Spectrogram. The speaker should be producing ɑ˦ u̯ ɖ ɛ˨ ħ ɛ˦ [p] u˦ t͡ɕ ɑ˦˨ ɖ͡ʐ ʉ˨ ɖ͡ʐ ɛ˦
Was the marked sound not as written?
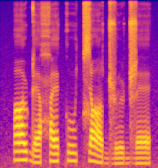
yes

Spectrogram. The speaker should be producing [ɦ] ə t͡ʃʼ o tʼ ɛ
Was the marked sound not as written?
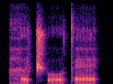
no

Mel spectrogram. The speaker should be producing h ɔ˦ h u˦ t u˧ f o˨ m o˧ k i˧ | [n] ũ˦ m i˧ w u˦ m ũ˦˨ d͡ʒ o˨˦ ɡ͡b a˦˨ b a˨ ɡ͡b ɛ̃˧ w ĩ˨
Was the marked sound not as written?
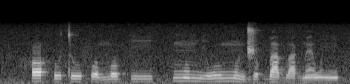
yes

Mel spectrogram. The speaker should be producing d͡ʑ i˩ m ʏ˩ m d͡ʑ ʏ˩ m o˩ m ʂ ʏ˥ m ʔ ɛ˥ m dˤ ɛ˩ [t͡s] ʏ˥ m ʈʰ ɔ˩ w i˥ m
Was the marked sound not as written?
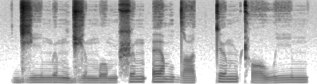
yes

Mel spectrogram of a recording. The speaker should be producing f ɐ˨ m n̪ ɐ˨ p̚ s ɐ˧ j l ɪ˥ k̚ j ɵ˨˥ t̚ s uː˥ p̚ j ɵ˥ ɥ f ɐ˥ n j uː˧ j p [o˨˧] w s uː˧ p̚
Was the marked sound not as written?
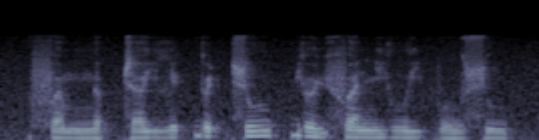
no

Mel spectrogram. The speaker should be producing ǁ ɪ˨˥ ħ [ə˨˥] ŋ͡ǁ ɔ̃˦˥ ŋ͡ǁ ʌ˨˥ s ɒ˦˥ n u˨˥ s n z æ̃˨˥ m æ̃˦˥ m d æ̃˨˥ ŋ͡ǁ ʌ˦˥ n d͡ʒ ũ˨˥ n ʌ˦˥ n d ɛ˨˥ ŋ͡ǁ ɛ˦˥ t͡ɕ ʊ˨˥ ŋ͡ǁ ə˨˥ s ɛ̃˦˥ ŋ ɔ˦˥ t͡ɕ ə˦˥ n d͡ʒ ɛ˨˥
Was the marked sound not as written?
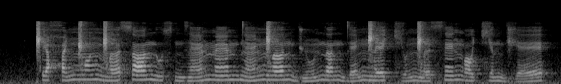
yes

